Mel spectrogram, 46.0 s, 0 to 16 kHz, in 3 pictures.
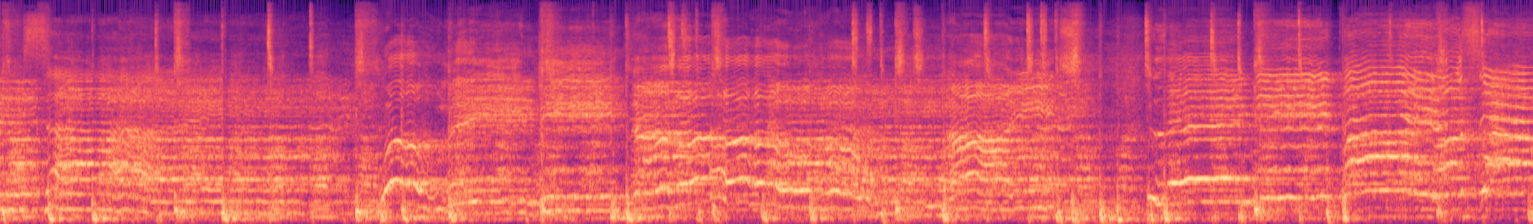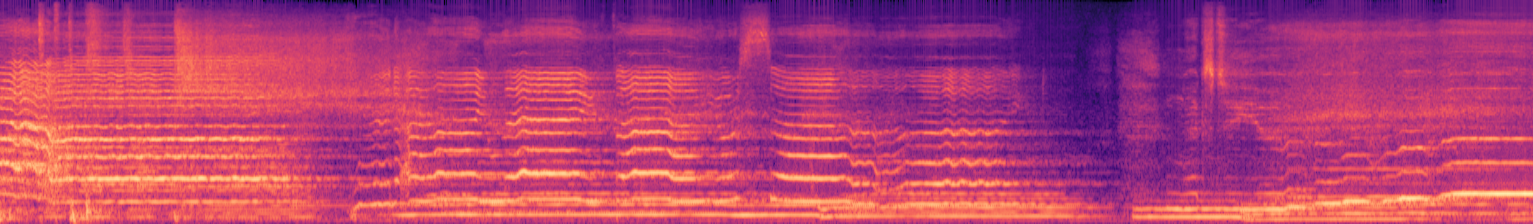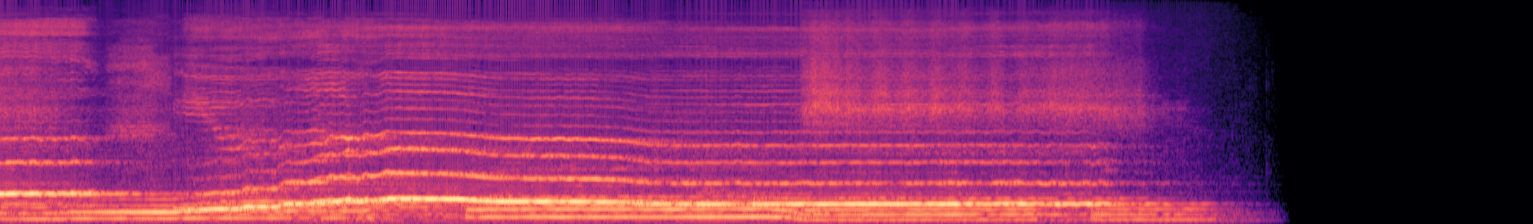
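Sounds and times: choir singing in harmony: 0:00.0 - 0:26.0, 0:26.6 - 0:42.8
sung bass note: 0:26.8 - 0:31.8.

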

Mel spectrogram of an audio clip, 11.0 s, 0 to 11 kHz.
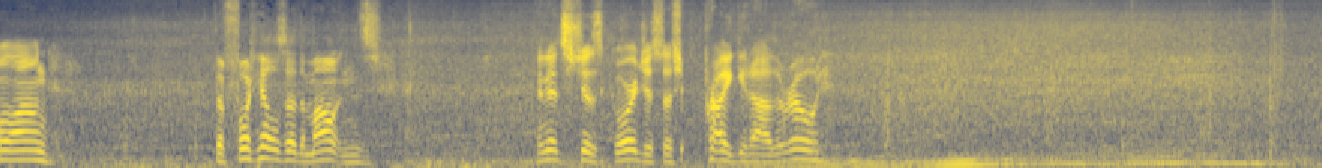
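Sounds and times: car driving past: 0:06.2 - 0:11.0.

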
